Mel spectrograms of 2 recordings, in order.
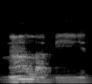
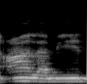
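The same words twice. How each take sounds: First: "ngalamin" with a nasal ng onset for alamin; Javanese ngalamin. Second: Said in the usual way. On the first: Shown as a demonstration. Explaining Javanese speakers' pronunciation, "ngalamin" with ng onset. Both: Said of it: "alamin itu Jawa menjadi".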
